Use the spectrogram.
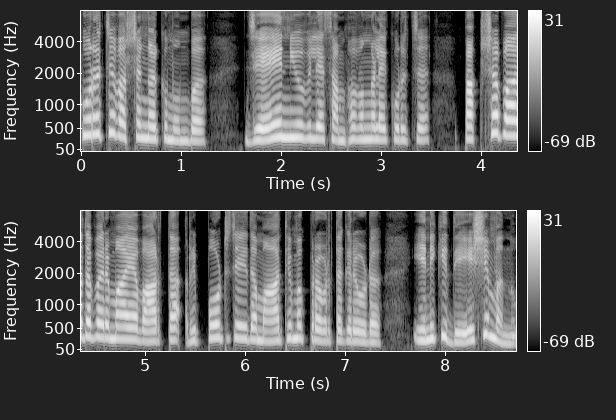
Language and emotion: Malayalam, angry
